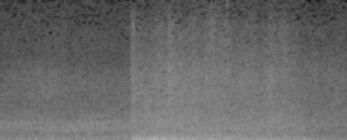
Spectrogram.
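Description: Sea waves break on the Spanish coast near Benicarló, a steady wash of surf that swells louder partway through, mixed with wind noise on the microphone.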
